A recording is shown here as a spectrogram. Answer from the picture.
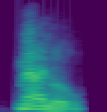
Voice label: "mallow", Indian

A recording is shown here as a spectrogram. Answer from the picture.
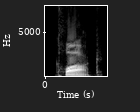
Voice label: "cluck", American

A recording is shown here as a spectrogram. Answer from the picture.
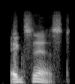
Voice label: "exist", American

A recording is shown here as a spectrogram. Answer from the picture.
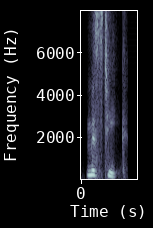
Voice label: "mystique", Indian

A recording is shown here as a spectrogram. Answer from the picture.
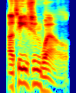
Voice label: "artesian well", British

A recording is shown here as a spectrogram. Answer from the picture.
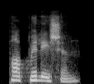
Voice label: "population", Indian; Dictionary

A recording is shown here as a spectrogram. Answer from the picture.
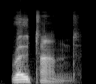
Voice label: "rotund", British

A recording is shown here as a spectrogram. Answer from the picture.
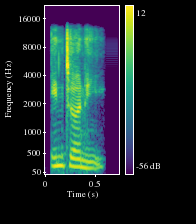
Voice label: "internee", Indian

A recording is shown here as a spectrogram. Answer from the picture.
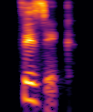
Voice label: "physic", Indian; Dictionary

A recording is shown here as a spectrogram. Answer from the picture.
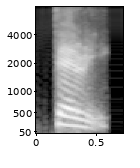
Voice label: "fairy", Indian

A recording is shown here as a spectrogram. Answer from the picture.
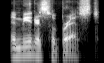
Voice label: "immunosuppressed", American

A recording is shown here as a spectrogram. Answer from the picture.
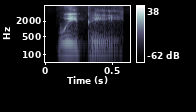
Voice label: "weepy", American

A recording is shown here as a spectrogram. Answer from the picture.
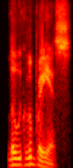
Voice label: "Lugubrious", American

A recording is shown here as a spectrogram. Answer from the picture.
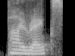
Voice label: "Pyrex", Indian; Dictionary

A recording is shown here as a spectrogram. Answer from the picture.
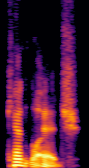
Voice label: "kentledge", American

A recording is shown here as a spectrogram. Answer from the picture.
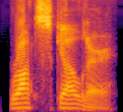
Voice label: "rathskeller", American

